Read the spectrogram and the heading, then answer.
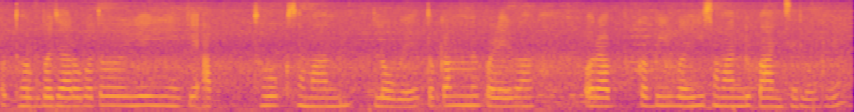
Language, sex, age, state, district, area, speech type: Hindi, female, 18-30, Madhya Pradesh, Harda, urban, spontaneous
